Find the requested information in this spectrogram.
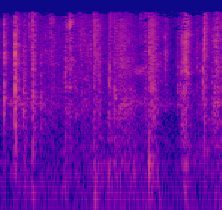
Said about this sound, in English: Hopefully everyone's not hearing too much rustling right now, because I'm just breaking off a bit of Easter egg.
